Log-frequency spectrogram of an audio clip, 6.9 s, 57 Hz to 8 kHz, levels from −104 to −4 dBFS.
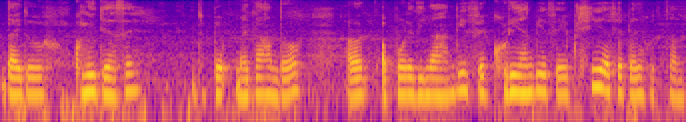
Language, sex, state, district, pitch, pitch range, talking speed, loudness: Nagamese, female, Nagaland, Dimapur, 175 Hz, 170-190 Hz, 175 wpm, -21 LUFS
